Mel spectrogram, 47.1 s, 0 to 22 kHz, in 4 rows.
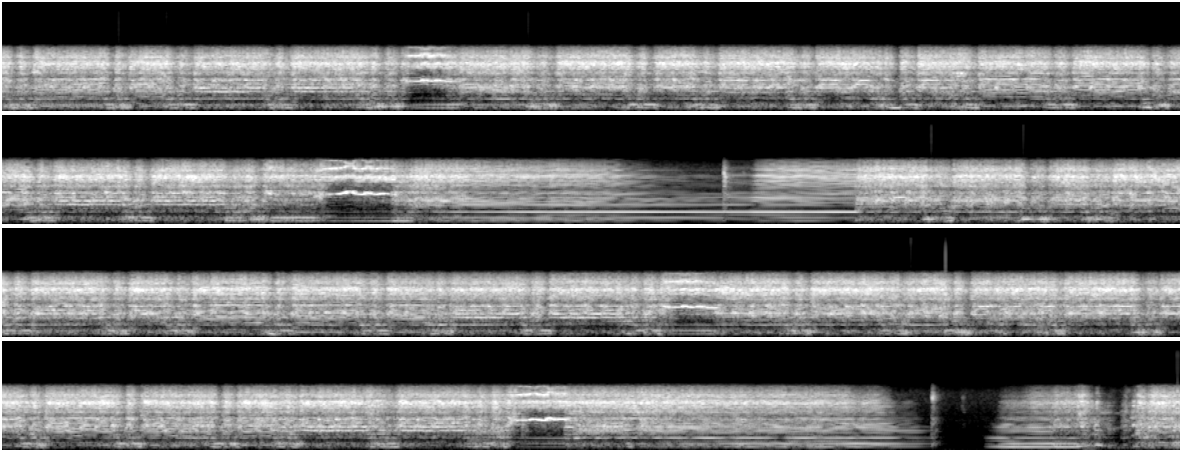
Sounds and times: Music: 0:00.0 - 0:47.1.

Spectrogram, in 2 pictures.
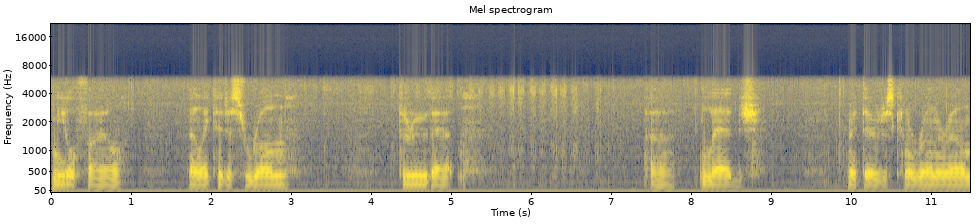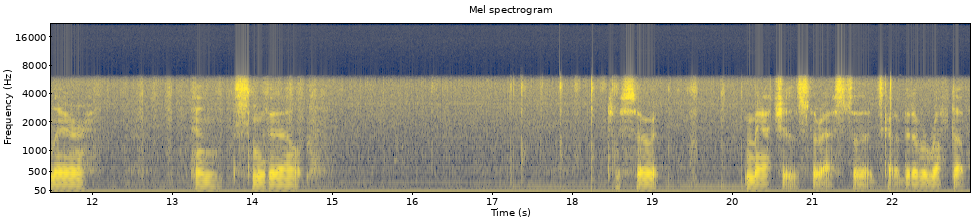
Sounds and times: Speech: 0:00.0 - 0:01.0, 0:01.7 - 0:03.1, 0:04.4 - 0:05.2, 0:07.4 - 0:09.0, 0:10.0 - 0:12.0, 0:13.2 - 0:14.9, 0:18.4 - 0:19.1, 0:20.2 - 0:22.9.

